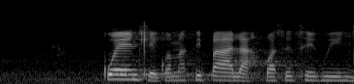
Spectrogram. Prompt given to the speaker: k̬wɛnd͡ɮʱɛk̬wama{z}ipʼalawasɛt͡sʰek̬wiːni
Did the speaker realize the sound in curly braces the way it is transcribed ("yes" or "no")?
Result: no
